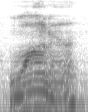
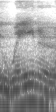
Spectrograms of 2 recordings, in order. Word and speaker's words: Wanner: guest today is wanner did I pronounce that correctly you did good job that's pretty rare for me a lot of people say weiner I'm like what word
